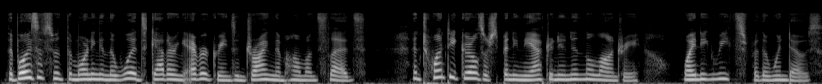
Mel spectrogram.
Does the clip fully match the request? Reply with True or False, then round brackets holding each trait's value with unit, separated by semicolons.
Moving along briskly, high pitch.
True (235 wpm; 220 Hz)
